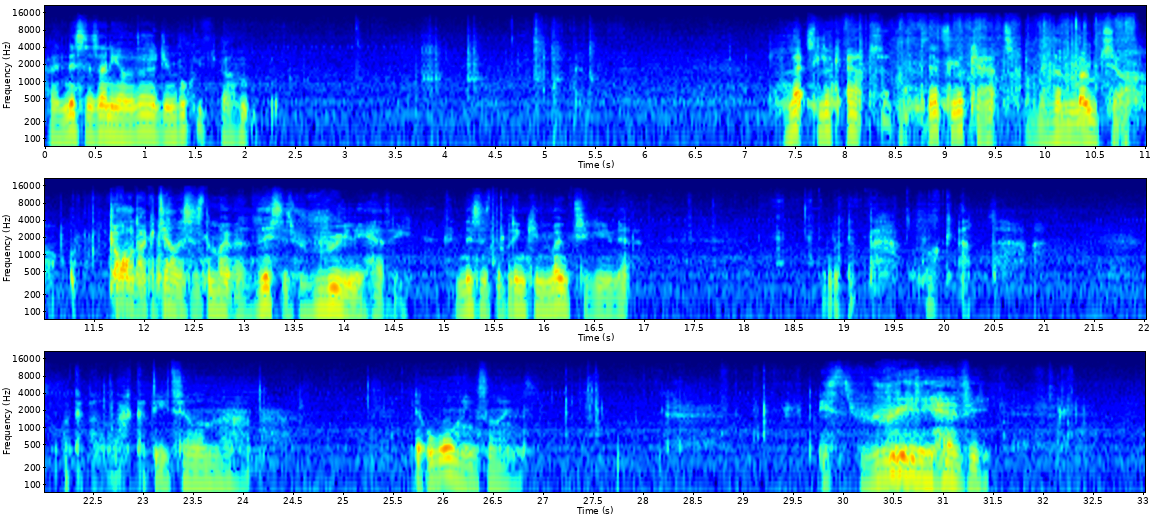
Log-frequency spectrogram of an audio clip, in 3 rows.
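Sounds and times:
handling clicks and rustles: 0:07.2 - 0:12.8, 0:15.0 - 0:16.1, 0:27.0 - 0:28.1, 0:28.8 - 0:29.8.

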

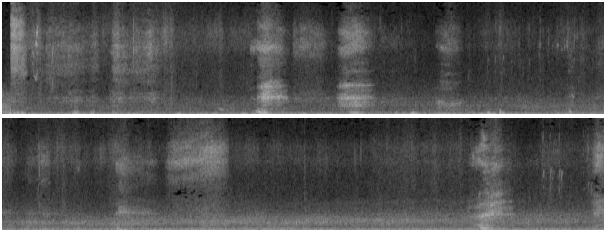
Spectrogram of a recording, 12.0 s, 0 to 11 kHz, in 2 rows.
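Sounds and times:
wind rumble on microphone: 0:00.0 - 0:10.2
breathy bursts: 0:02.5 - 0:04.7, 0:05.7 - 0:08.4, 0:10.6 - 0:11.2.

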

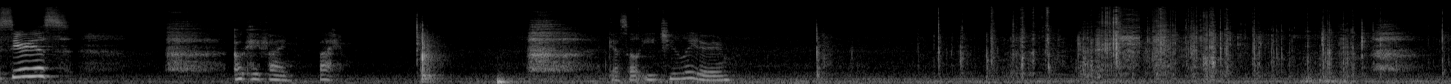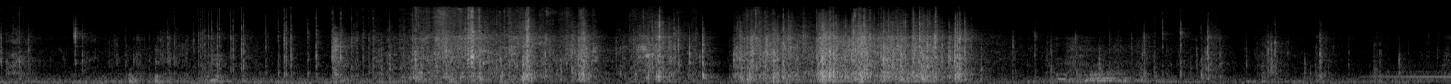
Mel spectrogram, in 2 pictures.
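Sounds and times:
foam takeout packaging crinkling: 0:09.2 - 0:28.0.

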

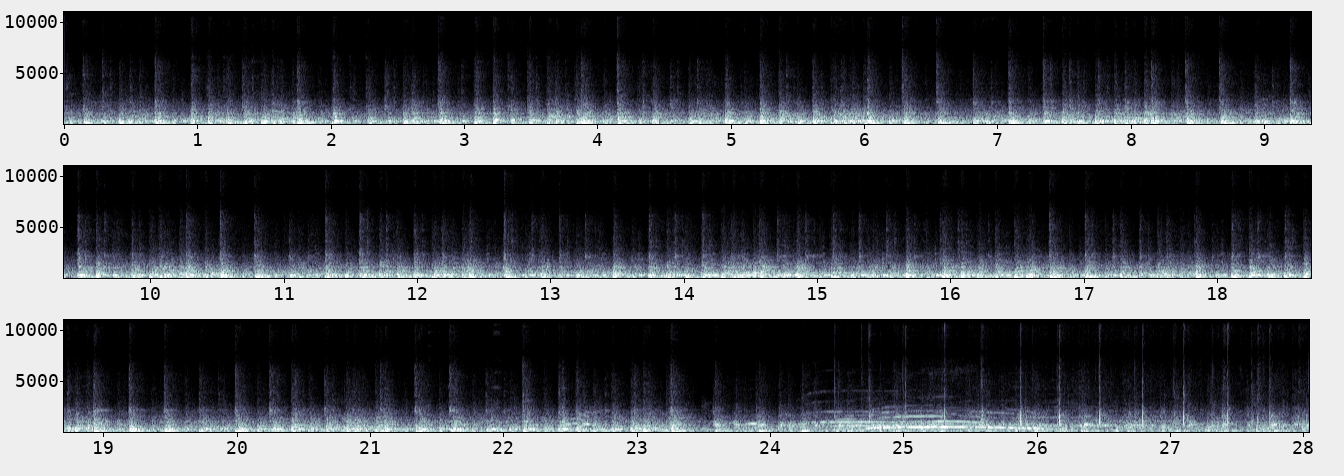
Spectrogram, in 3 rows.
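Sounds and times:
loud fast drum music: 0:00.0 - 0:28.0.

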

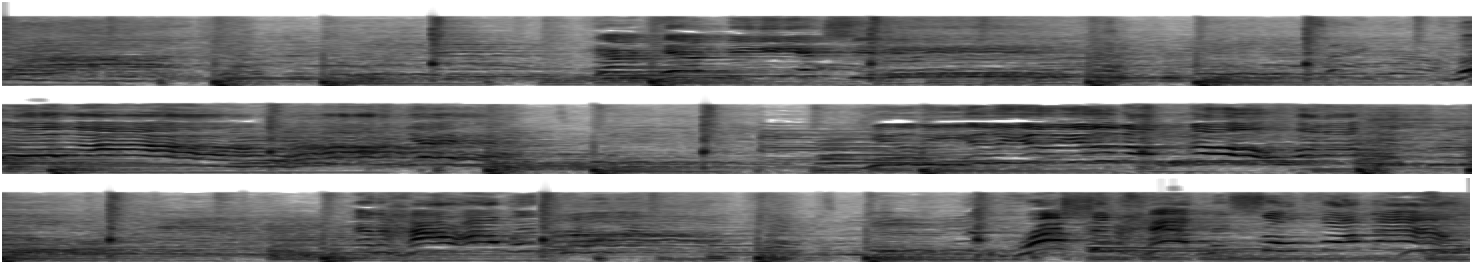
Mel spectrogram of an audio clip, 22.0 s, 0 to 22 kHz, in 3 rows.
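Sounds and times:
band with bass and drums: 0:00.0 - 0:22.0
gospel voices singing: 0:00.0 - 0:22.0.

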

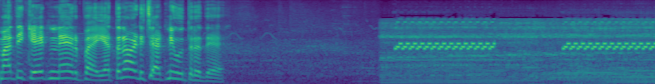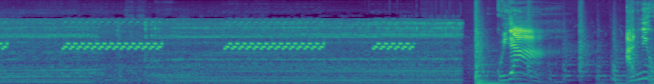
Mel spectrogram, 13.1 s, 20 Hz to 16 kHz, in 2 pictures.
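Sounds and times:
sustained synthesised tones: 0:03.8 - 0:11.2
mobile phone ringing: 0:03.9 - 0:05.0, 0:05.6 - 0:06.6, 0:07.2 - 0:08.2, 0:08.8 - 0:10.8.

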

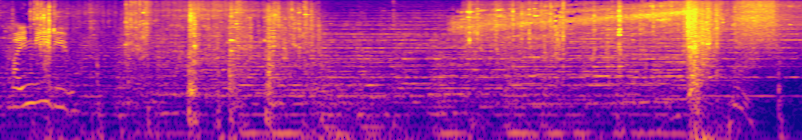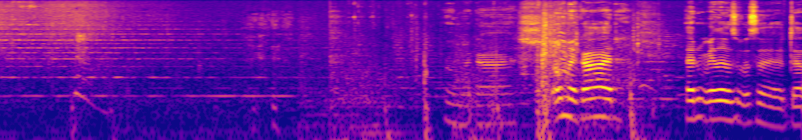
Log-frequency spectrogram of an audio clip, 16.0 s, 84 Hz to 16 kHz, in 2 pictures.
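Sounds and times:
tense music: 0:00.0 - 0:16.0
knocks and crashes: 0:00.4 - 0:03.3.

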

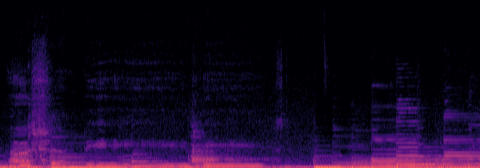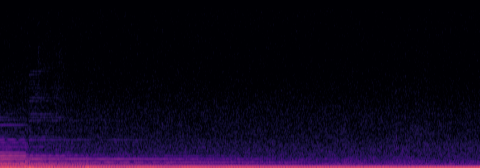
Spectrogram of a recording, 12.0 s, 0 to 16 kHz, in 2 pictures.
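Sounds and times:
guitar chord ringing out: 0:04.1 - 0:12.0.

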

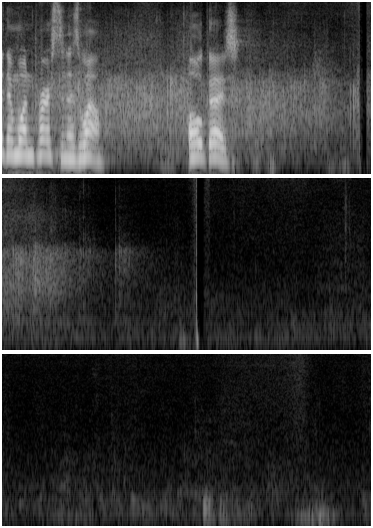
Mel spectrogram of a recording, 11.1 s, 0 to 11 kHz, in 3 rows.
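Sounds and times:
audience applause: 0:00.0 - 0:05.1.

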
